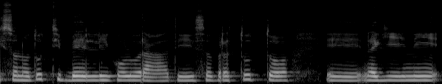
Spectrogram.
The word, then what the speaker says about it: Nagini: Io so che si pronuncia Nagini, il serpente di Voldemort, ed Edvige con la lettera di Hogwarts.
